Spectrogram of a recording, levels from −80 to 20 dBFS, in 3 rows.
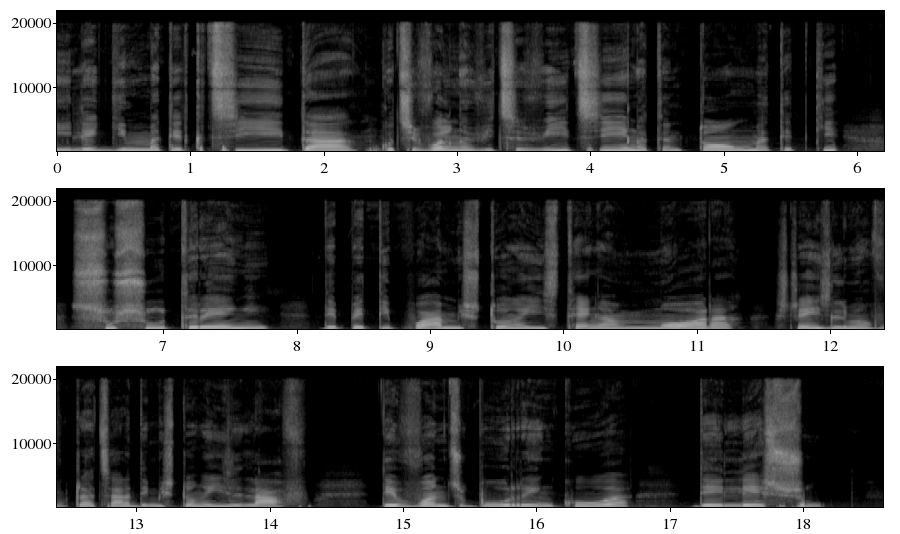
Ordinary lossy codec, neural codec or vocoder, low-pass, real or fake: none; none; none; real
